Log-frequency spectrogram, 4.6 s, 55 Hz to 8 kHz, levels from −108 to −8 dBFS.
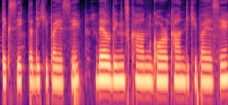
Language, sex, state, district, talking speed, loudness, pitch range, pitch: Nagamese, female, Nagaland, Kohima, 160 wpm, -18 LUFS, 170-180 Hz, 175 Hz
